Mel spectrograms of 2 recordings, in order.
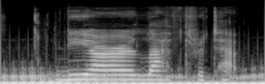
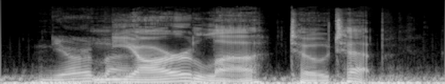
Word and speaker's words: Nyarlathotep: There's an L in there you're not even pronouncing. You're good. Nyarlathotep.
